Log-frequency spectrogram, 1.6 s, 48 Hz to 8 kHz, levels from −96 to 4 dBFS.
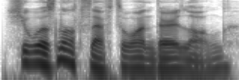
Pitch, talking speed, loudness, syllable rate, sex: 105 Hz, 265 wpm, -17 LUFS, 5.4 syllables/s, male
